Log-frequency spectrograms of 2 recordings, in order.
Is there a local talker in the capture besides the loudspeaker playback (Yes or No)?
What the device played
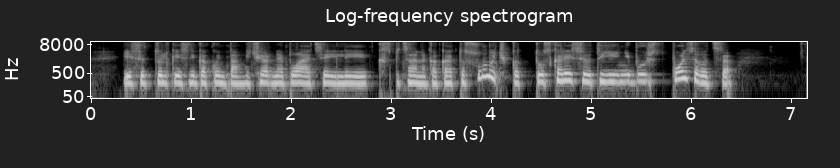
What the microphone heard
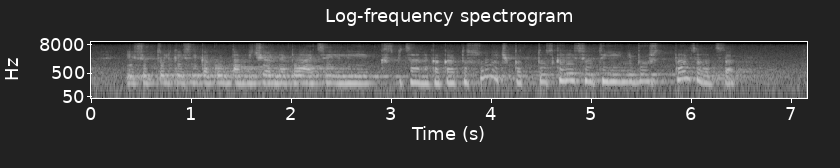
No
